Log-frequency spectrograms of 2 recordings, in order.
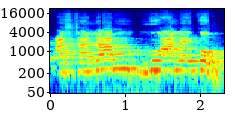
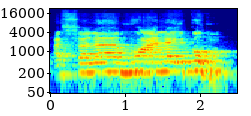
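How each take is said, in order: First: "Assalamualaikum" with the m doubled, "Assalammualaikum"; wrong recitation. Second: "Assalamualaikum" slow, single m; correct recitation. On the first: Teacher imitating a misreading that adds a mim. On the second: Teacher showing the correct greeting reading slowly. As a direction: draw out "Assalamualaikum" evenly with one m. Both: Shown as a demonstration. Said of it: "Tambah mim".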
